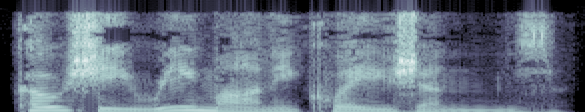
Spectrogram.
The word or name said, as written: Cauchy-Riemann equations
